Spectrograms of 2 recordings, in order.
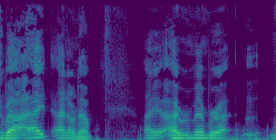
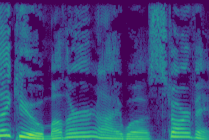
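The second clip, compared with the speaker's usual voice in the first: loud, belted-out, annoying comic voice; 7 dB louder than usual. Recalling how boys walked around quoting movies: Jim Carrey voice. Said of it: "the Jim Carrey voice".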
